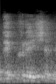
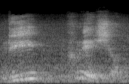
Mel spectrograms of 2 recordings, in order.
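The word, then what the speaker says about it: re-creation: 그래서 여기 우리 되살리다는 말은 레크레이션이 아니고 리크리에이션 그렇게 발음하게 됩니다.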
